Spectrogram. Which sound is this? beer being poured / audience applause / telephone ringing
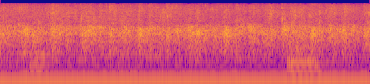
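audience applause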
